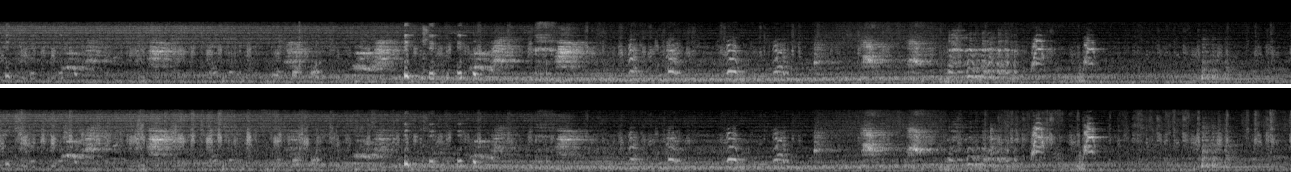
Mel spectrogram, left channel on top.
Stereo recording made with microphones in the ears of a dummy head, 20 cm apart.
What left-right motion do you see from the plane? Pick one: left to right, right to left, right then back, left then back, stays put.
right to left.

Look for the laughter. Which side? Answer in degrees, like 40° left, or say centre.
50° left.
